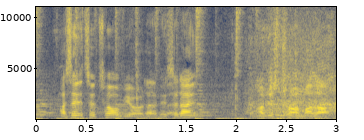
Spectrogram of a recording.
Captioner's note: laughter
